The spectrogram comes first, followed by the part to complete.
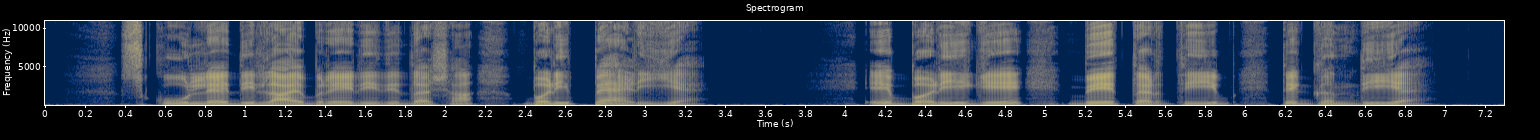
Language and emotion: Dogri, disgusted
